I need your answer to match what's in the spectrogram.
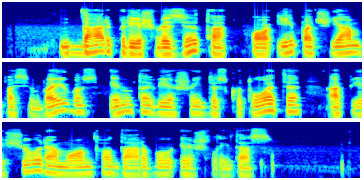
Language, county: Lithuanian, Alytus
